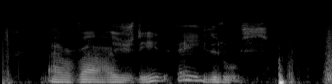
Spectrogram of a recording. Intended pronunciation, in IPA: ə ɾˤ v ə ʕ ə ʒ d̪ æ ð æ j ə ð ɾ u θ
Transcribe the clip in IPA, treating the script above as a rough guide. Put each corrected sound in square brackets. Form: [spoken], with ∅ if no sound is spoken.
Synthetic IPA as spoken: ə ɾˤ v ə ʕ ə ʒ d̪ [i] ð æ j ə ð ɾ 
